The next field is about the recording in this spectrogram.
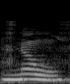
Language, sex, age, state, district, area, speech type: Marathi, female, 18-30, Maharashtra, Yavatmal, rural, read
